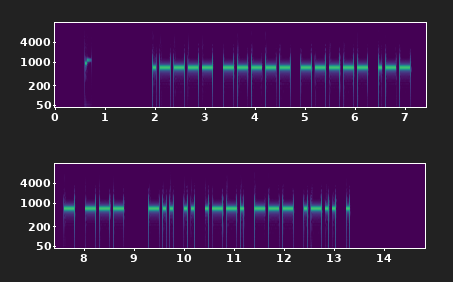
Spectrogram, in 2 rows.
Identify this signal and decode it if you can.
Morse code, heard as a keyed tone, about 17 wpm, 700 Hz. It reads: 100W TO DIPOLE
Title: Common QSO Phrases 17wpm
